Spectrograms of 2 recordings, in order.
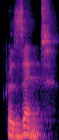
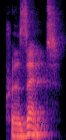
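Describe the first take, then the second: The two takes are said the same way.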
